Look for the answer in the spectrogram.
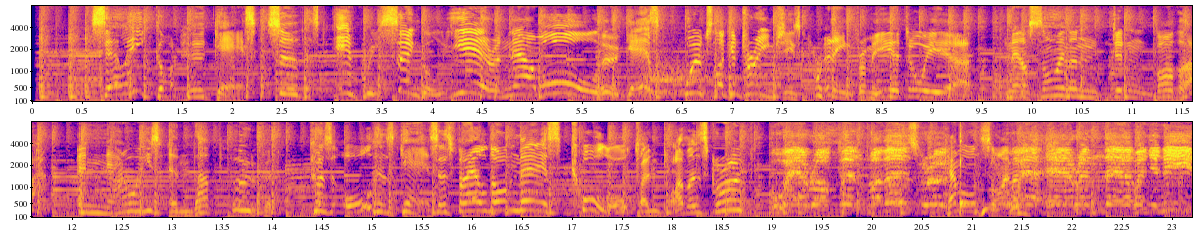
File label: Radio advert Gas Servicing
